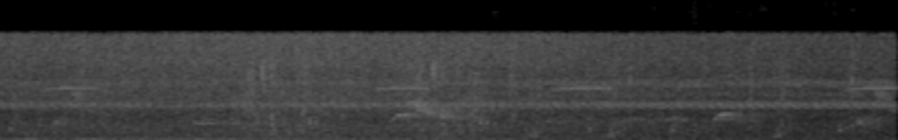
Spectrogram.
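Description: Water splashes and sloshes as an animal wades through it.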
